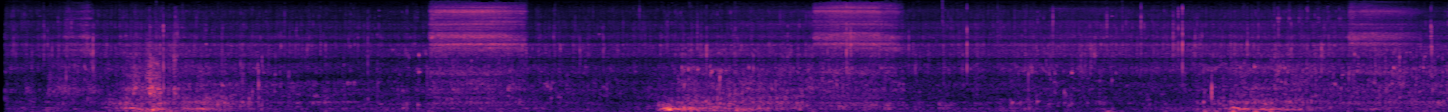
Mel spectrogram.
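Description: Scuba regulator breathing underwater: three hissing inhalations alternating with bubbly exhalations, over a steady wash of water against the camera housing.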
